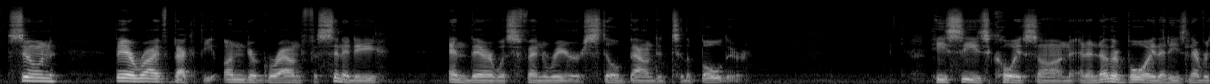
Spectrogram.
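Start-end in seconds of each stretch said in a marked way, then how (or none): none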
